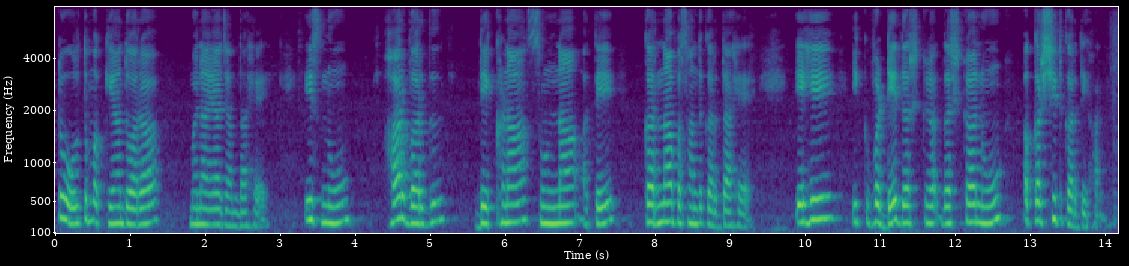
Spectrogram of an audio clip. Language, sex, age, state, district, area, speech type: Punjabi, female, 45-60, Punjab, Mohali, urban, spontaneous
